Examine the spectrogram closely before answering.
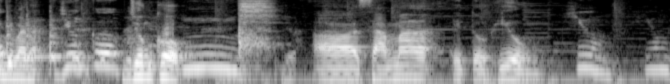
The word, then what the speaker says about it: Jungkook: Bacanya gimana? Jungkook.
